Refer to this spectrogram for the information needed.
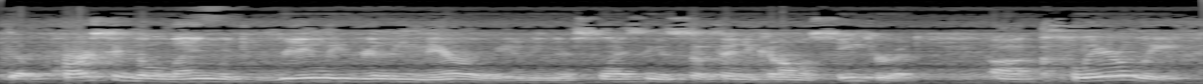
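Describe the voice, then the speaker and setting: A man's voice: medium pitch, lively intonation, fairly quick, reverberant, muffled recording. A man giving conversational political analysis in an interview, heard over noisy shortwave radio. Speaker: interviewed commentator.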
